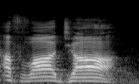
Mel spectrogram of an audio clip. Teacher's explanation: جب یہ تن کو وقف کیا جائے گا نا تو ایک زبر اڑ کے تو الف بن جائے گا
